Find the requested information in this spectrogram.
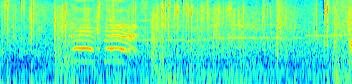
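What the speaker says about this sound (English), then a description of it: "look at that canister fire" Canister artillery fire in Napoleon: Total War during an American Civil War battle at Kernstown, heard as booming blasts and crackling volleys under battlefield noise, along with distant shouts.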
